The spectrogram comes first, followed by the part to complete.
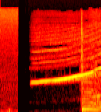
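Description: A whistle-like tone glides slowly upward after a brief moment of silence. Background music comes in under it near the end, with a second rising glide.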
